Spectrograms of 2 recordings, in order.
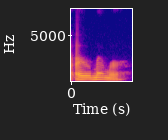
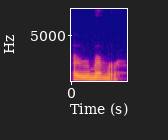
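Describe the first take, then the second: Both takes have the same delivery.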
